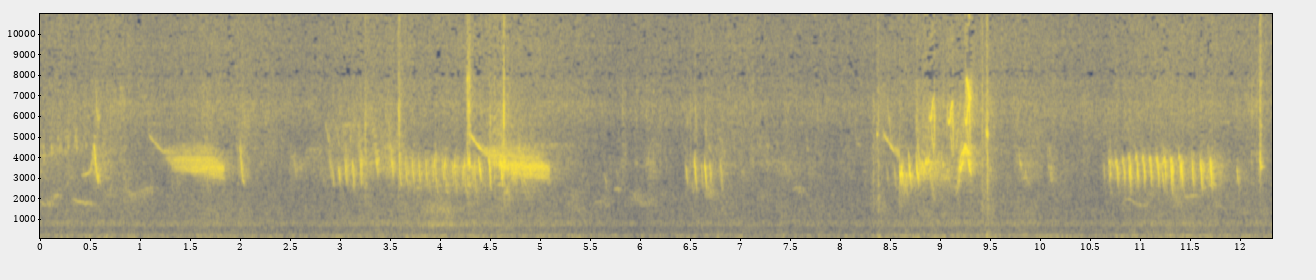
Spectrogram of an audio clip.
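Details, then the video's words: Garden birds, including tits, blue tits and greenfinches, eating seeds around 7 pm in April 2020, captured on a GoPro; quiet bursts of fast, high, trilled chirps come in short runs every few seconds over a steady low background hum. "Oiseaux des jardins mangeant des graines - garden birds eating seeds"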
